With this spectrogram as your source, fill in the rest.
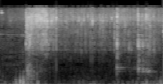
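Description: Onion sizzles and crackles in hot oil in a kadhai, a loud burst of frying followed by steady spitting and popping. The onions are lengthwise-sliced, for kombad kanda bhaji.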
